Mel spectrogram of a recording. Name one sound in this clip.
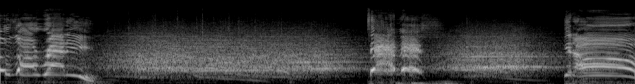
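A crowd cheers and roars steadily.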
